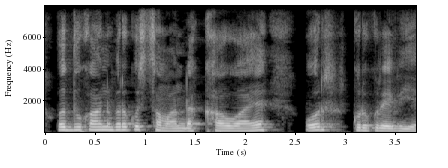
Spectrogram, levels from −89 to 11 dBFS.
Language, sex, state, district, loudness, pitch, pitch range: Hindi, male, Uttar Pradesh, Saharanpur, -14 LUFS, 170 Hz, 140-180 Hz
